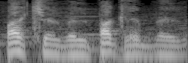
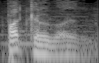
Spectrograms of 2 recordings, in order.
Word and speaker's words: Pachelbel: Pachelbel, no sé cómo se dice. No, es que yo decía Pachelbel también. – Sí, pues. – Y luego me dijeron, no, es Pachelbel.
